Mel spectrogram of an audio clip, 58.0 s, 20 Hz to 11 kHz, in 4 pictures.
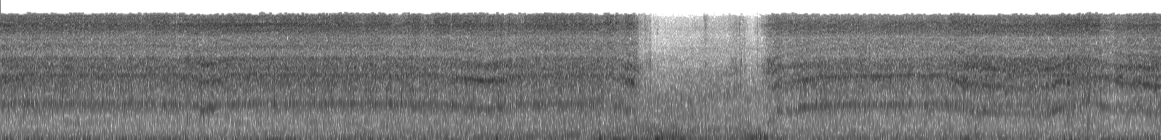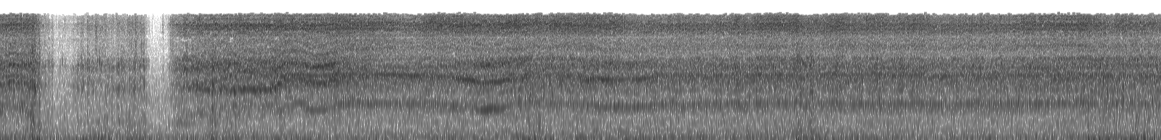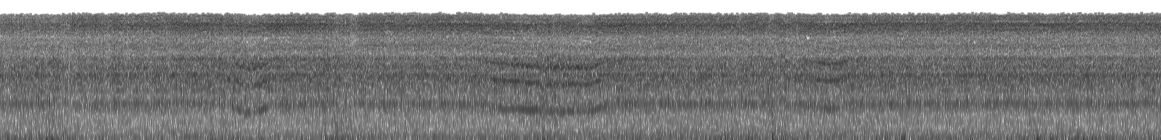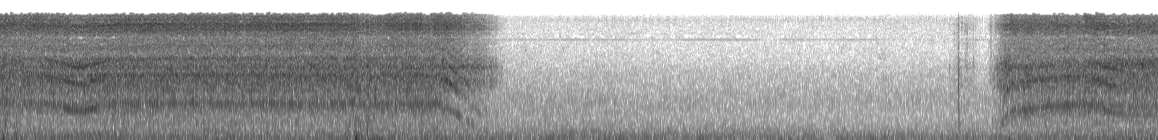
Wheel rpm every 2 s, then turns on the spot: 230, 230, 230, 200, 50, 210, 210, 130, 120, 220, 220, 220, 240, 240, 230, 230, 230, 230, 220, 230, 230, 230, 230, 230, 140, 0, 0, 10, 180.
14-16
